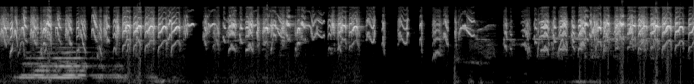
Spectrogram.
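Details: Crimson sunbird recording used to lure birds: continuous high, fast twittering chatter with sharp repeated notes, opening over a few lower, steadier tones, then broken by short gaps before resuming.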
